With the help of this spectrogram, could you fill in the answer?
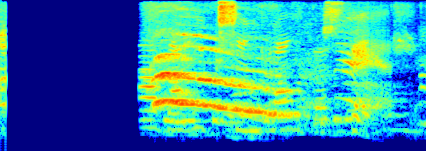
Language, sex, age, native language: Icelandic, female, 10, Icelandic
